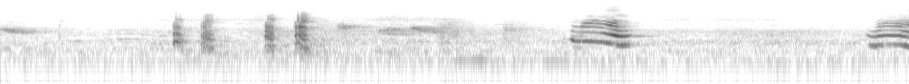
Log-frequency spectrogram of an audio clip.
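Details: Parrot giving a run of short raspy squawks, then a loud harmonic squawk that sweeps downward, and a final strident call starting abruptly at the close.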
